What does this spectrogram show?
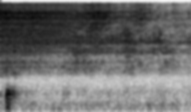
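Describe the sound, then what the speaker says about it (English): Onions sizzle in hot olive oil in a pan, a steady, bright hiss that stays even and moderately quiet, fading slightly over a couple of seconds. "Want to hear that nice sizzle."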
